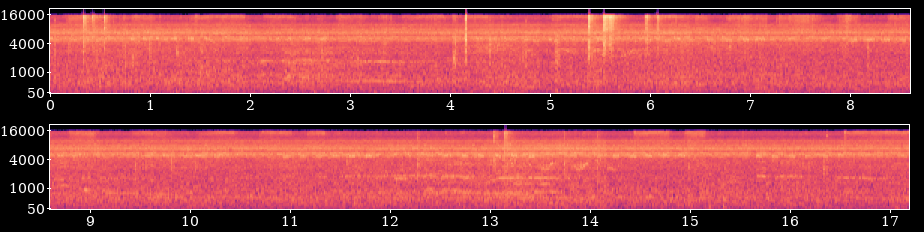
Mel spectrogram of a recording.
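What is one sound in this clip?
Grass and leaves rustle as a man walks through them.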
